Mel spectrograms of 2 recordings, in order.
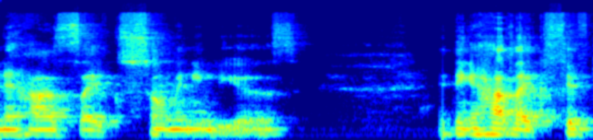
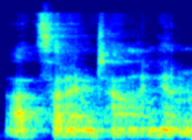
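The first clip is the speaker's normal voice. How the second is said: usual speaking voice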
